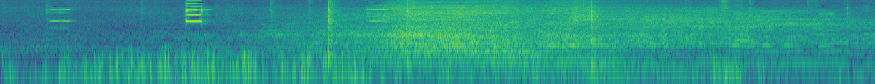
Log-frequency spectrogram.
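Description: Self-service fuel kiosk's touchscreen beeping as it is pressed: two short electronic beeps about a second and a half apart. Under them runs a loud, uneven low rumble, and a rushing noise swells and fades in the middle.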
